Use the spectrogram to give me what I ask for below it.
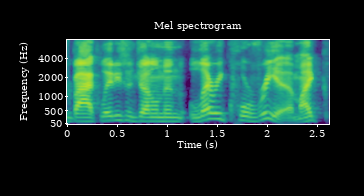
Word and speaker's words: Correia: Ladies and gentlemen, Larry Correa. Am I pronouncing that correctly? Yeah, Korea, just like the country.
